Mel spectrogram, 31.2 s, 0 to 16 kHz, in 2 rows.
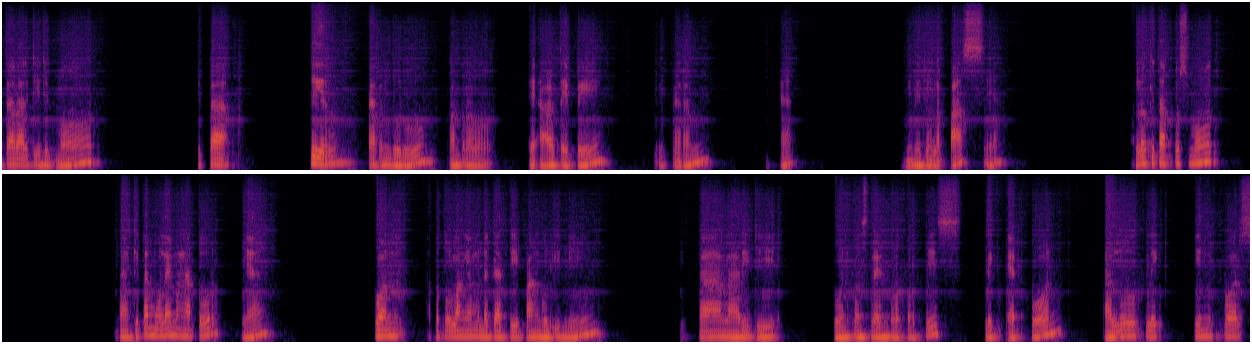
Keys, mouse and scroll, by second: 1.0 click, 7.2 alt+p, 10.6 g, 14.0-15.5 drag, 20.3 click, 24.3 click, 27.1-31.2 drag.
